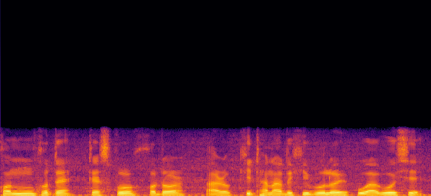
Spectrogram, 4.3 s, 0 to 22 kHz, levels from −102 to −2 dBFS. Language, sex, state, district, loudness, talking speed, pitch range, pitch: Assamese, male, Assam, Sonitpur, -14 LUFS, 110 wpm, 130-155 Hz, 140 Hz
